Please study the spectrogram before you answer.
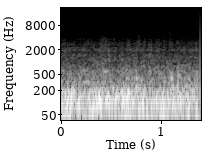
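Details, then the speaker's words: Skoda after door rattle fix, driving over rough road and big stones: only steady low tyre rumble, no knocks or buzzing from doors or window glass; rattling resolved. "थोड़े बड़े पत्थर है इस पत्थर के ऊपर से जाने पर भी रोड की सॉरी टलिंग की नॉइस बिल्कुल नहीं आ रही है"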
